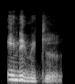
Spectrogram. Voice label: "inimical", Indian

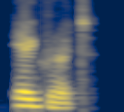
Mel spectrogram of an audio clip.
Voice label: "egret", Indian

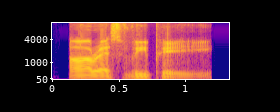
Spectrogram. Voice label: "RSVP", British

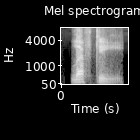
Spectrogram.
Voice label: "leftie", American

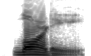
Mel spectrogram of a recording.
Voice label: "Lordy", American

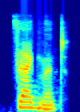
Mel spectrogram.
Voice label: "fragment", Indian

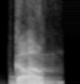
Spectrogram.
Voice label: "gowan", Indian

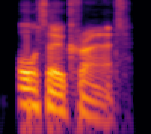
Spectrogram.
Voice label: "autocrat", British

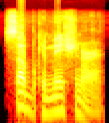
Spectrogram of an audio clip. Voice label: "subcommissioner", American

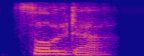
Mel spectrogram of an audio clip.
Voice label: "folder", Indian

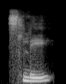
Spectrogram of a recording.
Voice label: "sley", Indian

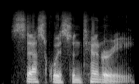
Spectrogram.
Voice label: "sesquicentenary", American

